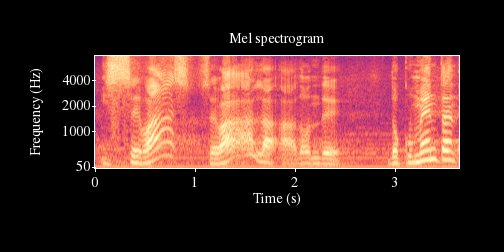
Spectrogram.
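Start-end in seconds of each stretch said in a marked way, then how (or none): none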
